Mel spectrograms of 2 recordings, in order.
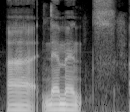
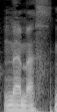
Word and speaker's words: Nemetz: That has this time been provided by somebody called Dave Nemeth. Not Nemeth, not my name. It's spelled very simply. N-E-M-E-T-Z. My name is N-E-M-E-T-H.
